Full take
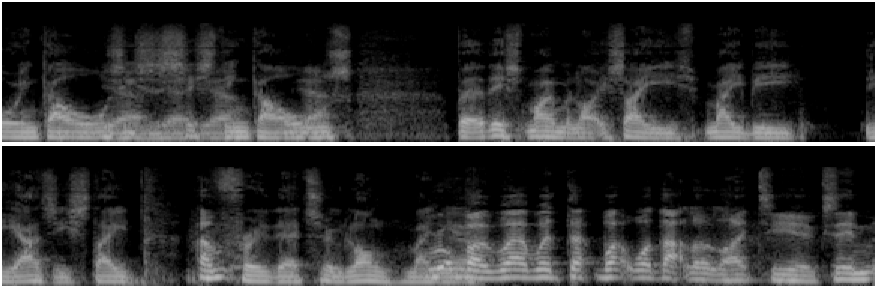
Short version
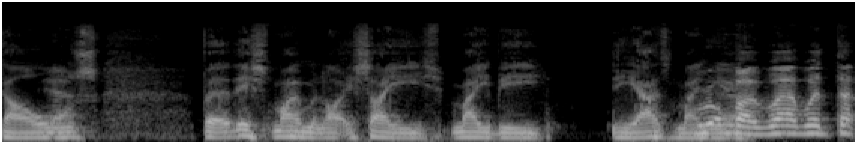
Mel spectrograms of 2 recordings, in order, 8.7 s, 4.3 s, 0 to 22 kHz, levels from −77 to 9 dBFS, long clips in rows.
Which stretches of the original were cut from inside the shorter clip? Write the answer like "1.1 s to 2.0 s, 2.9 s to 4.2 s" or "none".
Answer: 4.6 s to 6.3 s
